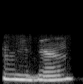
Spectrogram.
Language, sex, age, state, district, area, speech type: Kashmiri, female, 18-30, Jammu and Kashmir, Budgam, rural, conversation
